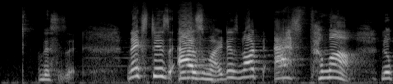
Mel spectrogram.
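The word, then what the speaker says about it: asthma: Okay, चलो next is थ जो होता है ना वो साइलेंट होता है एस्थमा में।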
